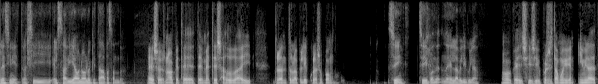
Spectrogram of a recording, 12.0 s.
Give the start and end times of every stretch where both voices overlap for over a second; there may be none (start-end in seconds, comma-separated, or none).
none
